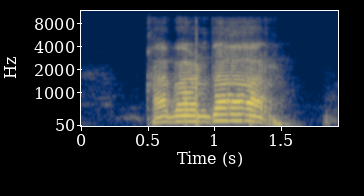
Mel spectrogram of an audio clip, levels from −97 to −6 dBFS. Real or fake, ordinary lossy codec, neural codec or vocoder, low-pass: fake; Opus, 24 kbps; vocoder, 22.05 kHz, 80 mel bands, WaveNeXt; 9.9 kHz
